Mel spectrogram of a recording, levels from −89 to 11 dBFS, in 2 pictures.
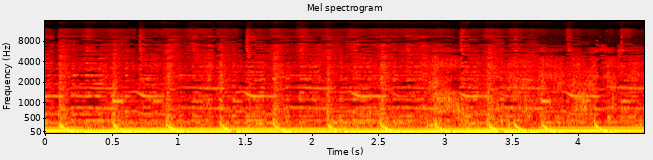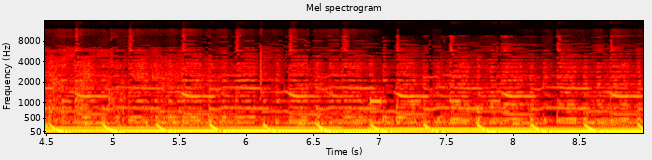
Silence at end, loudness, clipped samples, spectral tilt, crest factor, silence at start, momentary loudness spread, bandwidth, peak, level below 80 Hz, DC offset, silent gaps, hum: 0 s; -18 LUFS; under 0.1%; -7 dB/octave; 12 dB; 0 s; 2 LU; 12 kHz; -4 dBFS; -18 dBFS; 2%; none; none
